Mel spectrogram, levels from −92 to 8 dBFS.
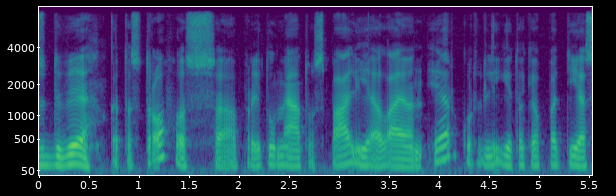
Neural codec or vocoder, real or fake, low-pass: none; real; 7.2 kHz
